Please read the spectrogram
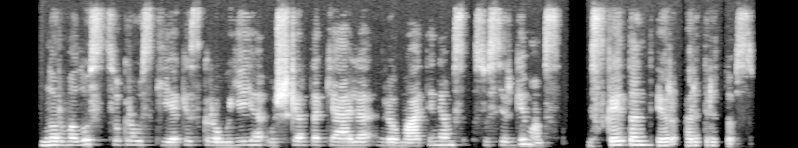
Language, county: Lithuanian, Klaipėda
